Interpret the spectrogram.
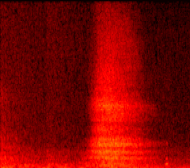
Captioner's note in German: seufzt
